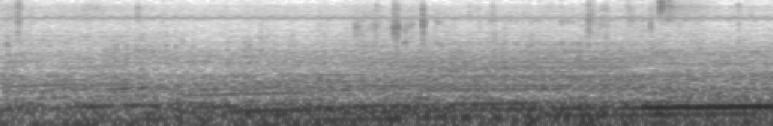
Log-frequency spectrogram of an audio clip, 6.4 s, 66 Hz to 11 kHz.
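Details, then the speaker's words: 2015 Honda Pilot with 64,000 miles on a test drive at 25-40 mph; deep droning, airplane-like whining growl that gets louder when steering left and quieter steering right, pointing to a worn driver's side wheel bearing rather than the VTM transfer case. "So 25, 30, 40, you can hear the whining sound like airplane. If I pull to the left, a little bit more noise than the right side."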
